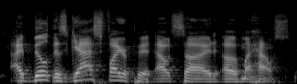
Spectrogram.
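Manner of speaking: ordinary delivery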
